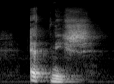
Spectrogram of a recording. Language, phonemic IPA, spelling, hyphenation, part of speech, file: Dutch, /ˈɛt.nis/, etnisch, et‧nisch, adjective, Nl-etnisch.ogg
- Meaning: ethnic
